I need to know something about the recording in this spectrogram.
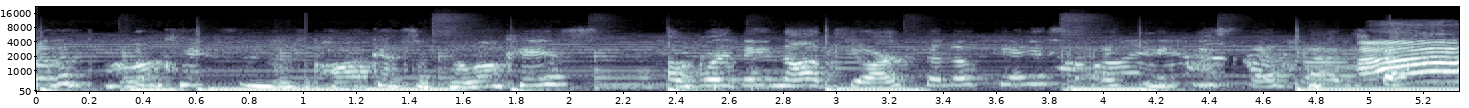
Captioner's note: laughing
